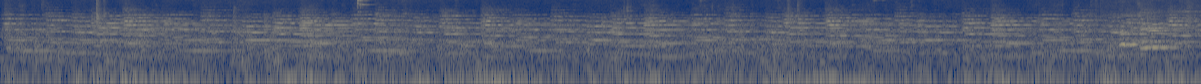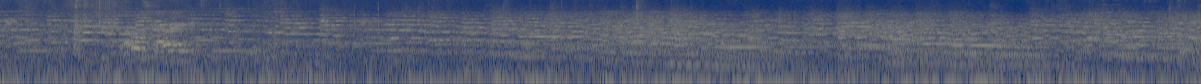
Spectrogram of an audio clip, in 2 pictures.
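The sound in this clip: Church bells are rung in rounds with the treble leading, a continuous steady cascade of many overlapping strikes whose ringing tones blend and sustain throughout at a fairly loud level.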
